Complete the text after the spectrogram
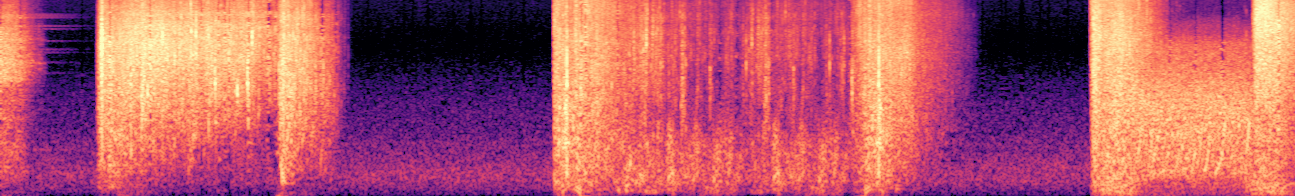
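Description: Water splashes and bubbles in bursts.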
